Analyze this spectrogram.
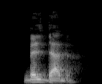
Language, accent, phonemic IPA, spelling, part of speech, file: French, France, /bɛl.dab/, belle-dabe, noun, LL-Q150 (fra)-belle-dabe.wav
- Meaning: synonym of belle-mère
